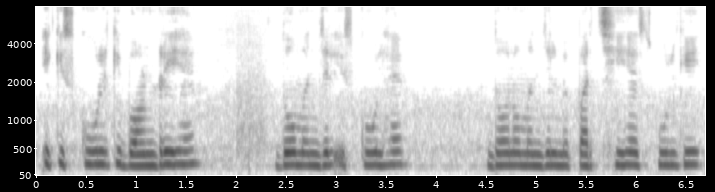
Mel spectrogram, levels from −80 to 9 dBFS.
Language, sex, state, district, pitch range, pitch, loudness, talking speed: Hindi, female, Uttar Pradesh, Budaun, 210-225 Hz, 215 Hz, -28 LUFS, 150 wpm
